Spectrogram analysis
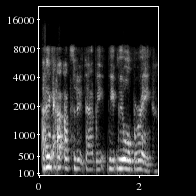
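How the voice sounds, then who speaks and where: A woman moderating a panel discussion, asking questions in a measured way with small restarts. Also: mid-range voice, fairly even intonation, dark tone.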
